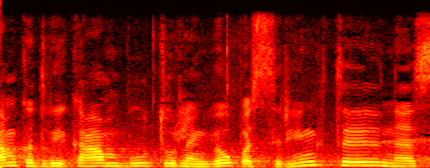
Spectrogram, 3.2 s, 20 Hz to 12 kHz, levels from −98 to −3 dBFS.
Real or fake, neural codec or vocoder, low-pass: real; none; 10.8 kHz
